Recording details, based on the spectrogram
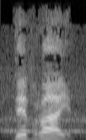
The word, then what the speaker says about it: De Vrij: De Vrij es De Vrij, entonces. – Sí, me lo ha dicho Oliveros, que así lo pronuncian en la Fundación Cruyff, así que yo lo mantengo. – Lo hemos preguntado por audio, por WhatsApp, y nos dicen De Vrij.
